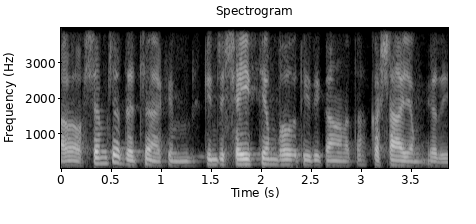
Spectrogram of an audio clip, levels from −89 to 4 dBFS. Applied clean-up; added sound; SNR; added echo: none; none; none; none.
